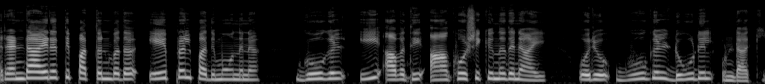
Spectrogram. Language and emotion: Malayalam, neutral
